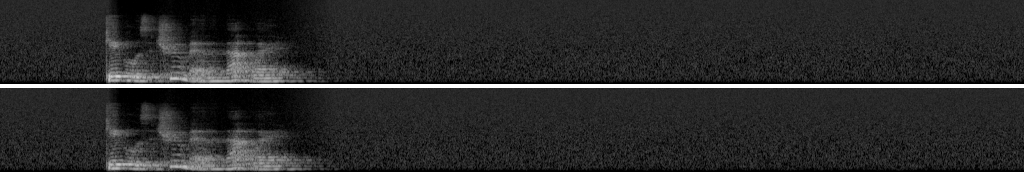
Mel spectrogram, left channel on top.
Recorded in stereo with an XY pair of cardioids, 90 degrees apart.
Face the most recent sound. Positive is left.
turn(degrees=35)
